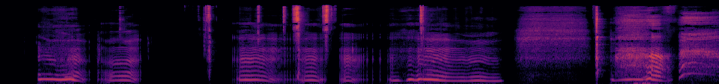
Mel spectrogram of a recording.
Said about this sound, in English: Oh, I see you're gasping again.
